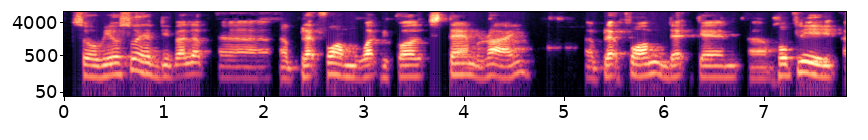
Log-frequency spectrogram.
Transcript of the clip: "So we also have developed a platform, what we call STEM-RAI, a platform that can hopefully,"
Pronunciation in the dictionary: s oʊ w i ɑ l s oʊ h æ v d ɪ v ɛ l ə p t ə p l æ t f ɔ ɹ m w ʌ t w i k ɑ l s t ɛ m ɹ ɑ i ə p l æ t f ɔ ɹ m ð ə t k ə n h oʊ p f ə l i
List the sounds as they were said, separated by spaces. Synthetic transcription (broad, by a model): s oʊ w i ɑ l s oʊ h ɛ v d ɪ v ɛ l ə p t ə p l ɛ t f ɔ m w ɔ t w i k ɑ l s t ɛ m ɹ ɑ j ə p l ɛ t f ɔ m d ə t k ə n h oʊ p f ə l i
